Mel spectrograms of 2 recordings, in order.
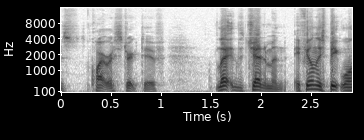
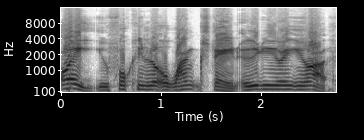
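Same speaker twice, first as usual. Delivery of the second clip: mock rough Rochdale; 6 semitones higher, 5 dB louder than usual. Mocking people who tease her mum, in a higher, louder Rochdale accent. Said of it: "speaks like what you just gave an example".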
